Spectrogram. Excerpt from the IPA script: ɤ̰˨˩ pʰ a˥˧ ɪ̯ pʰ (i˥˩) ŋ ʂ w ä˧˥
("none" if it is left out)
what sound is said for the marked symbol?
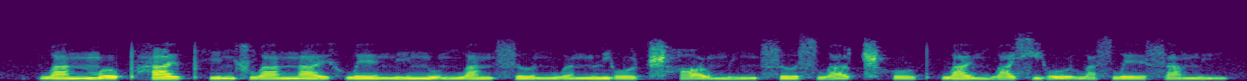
i˥˩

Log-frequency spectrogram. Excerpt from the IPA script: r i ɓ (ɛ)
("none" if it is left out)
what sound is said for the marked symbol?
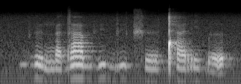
ə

